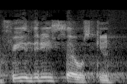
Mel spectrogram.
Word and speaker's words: Fridzenski: Se pronuncia con F-Y primero, Fridzenski.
